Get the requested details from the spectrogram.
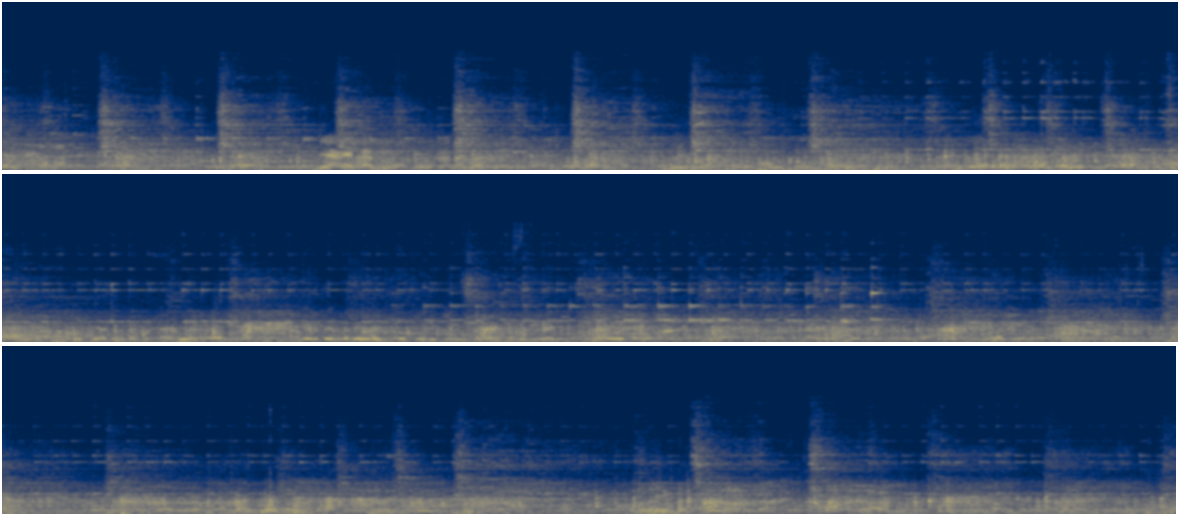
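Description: A crowd of people chatters loudly outdoors.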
